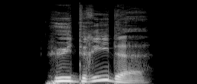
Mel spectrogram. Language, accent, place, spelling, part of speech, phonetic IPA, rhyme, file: German, Germany, Berlin, Hydride, noun, [hyˈdʁiːdə], -iːdə, De-Hydride.ogg
- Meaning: nominative/accusative/genitive plural of Hydrid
